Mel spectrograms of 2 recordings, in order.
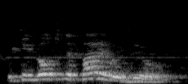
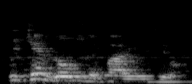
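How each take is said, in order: First: The word can is unstressed and weak. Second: The word can is stressed and strong.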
